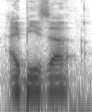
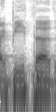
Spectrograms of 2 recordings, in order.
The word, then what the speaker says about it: Ibiza: For everybody who's wondering out there, Ibiza or Ibiza, depending on how you pronounce it, is in Spain.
